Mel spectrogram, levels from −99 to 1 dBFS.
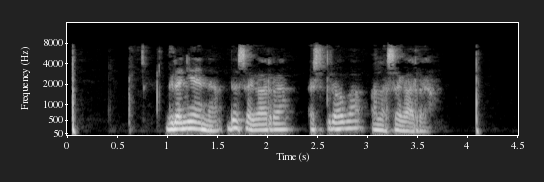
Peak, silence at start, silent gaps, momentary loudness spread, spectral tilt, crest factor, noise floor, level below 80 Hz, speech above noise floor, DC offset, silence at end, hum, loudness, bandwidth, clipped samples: -4 dBFS; 0.05 s; none; 19 LU; -5.5 dB/octave; 18 dB; -73 dBFS; -56 dBFS; 54 dB; under 0.1%; 0.4 s; none; -20 LUFS; 7.8 kHz; under 0.1%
